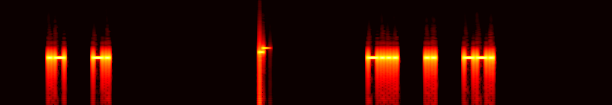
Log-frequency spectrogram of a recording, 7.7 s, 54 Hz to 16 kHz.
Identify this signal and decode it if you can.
Morse code, heard as a keyed tone, about 29 wpm, spaced as for 17 wpm, 690 Hz. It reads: AN BIG
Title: 3x Character Spacing - Top 200 Words - 30wpm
